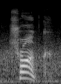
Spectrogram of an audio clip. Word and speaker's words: trunk: this is the trunk trunk that's right make the TR sound with a CH unk this is the trunk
